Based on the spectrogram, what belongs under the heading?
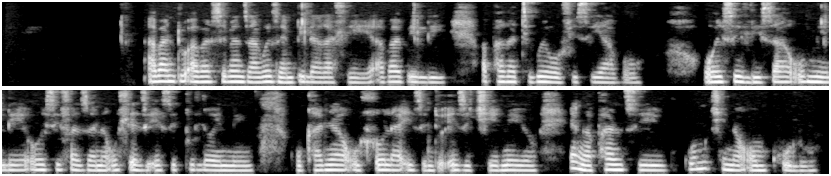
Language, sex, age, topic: North Ndebele, female, 36-49, health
